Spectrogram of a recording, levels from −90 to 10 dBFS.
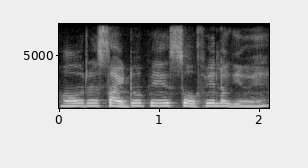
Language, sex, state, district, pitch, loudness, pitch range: Hindi, female, Punjab, Kapurthala, 255 Hz, -16 LUFS, 235-260 Hz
